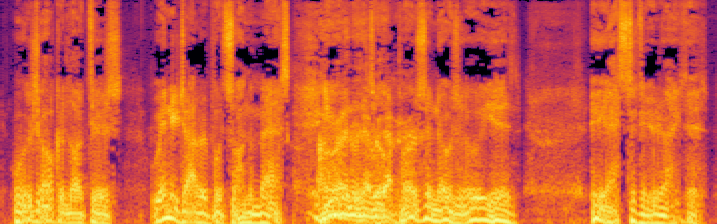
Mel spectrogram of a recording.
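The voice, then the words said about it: Imitation of Batman's masked voice. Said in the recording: “that was a good impression, by the way. I would rate that a 7 out of a 10.”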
